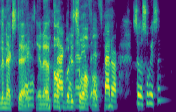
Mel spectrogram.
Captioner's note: laughs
